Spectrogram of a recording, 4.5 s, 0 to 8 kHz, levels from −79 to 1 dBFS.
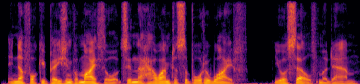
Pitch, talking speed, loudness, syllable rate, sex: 105 Hz, 185 wpm, -19 LUFS, 5.7 syllables/s, male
